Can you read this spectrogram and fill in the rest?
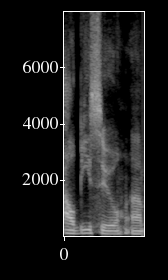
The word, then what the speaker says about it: Albisu: Oh, you can follow me everywhere at Alex Albisu. My last name is spelled A-L-B as in boy, I-S as in Sam, U.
